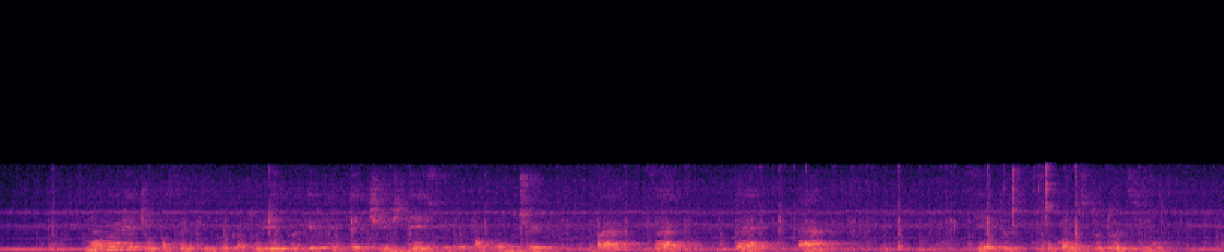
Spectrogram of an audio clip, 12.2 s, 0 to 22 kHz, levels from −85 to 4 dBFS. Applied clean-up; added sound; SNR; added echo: none; Engine; 8 dB; reverberation time 0.8 s.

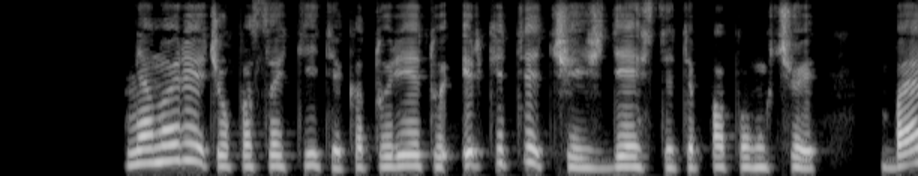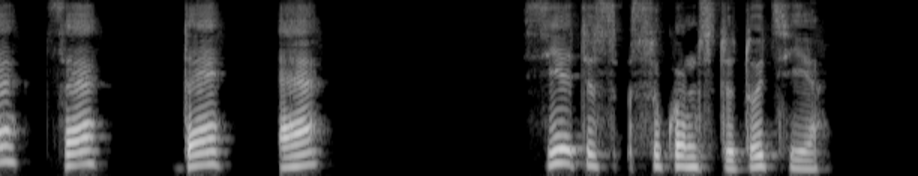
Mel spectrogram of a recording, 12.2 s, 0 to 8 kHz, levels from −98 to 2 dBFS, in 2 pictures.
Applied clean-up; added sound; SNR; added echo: none; none; none; none.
